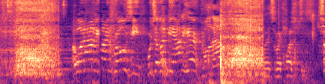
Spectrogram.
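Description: Voices talking in the background, with two short rasping swishes of embroidery floss being drawn through the fabric, one near the start and one about three seconds in.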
